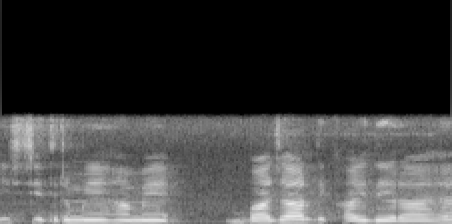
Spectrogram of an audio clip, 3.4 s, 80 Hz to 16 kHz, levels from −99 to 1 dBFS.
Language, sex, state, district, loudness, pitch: Hindi, female, Uttar Pradesh, Saharanpur, -16 LUFS, 235 Hz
